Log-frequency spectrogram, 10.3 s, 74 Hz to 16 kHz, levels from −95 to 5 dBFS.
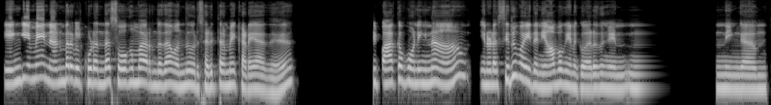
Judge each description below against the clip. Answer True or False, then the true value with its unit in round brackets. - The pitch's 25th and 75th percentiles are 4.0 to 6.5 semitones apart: True (4.8 semitones)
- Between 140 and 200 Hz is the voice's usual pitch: False (220 Hz)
